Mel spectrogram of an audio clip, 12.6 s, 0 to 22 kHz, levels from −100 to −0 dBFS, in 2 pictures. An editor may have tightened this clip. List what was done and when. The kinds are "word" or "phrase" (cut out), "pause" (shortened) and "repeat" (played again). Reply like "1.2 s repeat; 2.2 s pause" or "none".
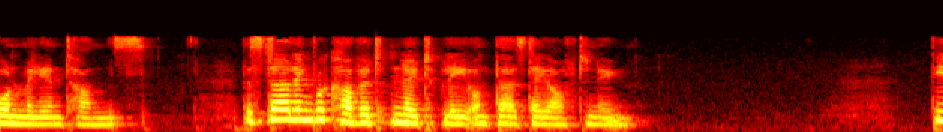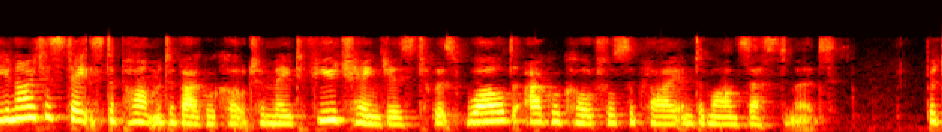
none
